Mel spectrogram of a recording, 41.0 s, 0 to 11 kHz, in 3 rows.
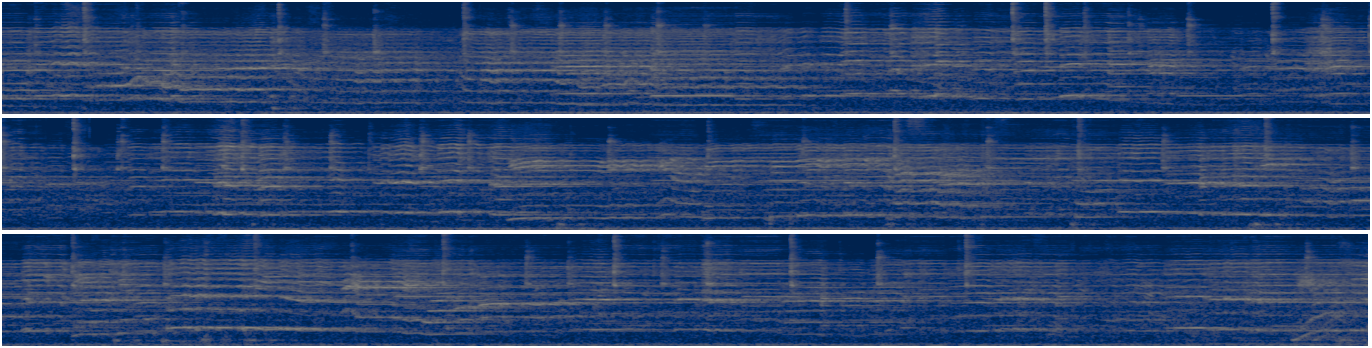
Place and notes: Penglai Park, Shanghai - singing in the Park
Several elderly people are singing traditional music, Erhu, Binaural recordings, Zoom H6+ Soundman OKM II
